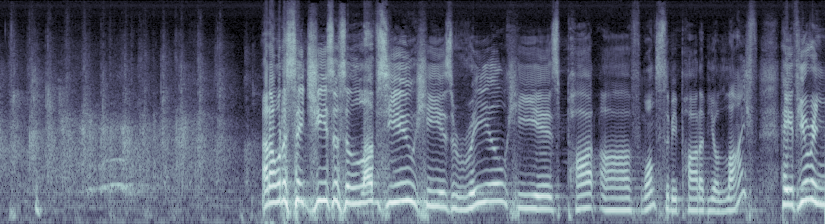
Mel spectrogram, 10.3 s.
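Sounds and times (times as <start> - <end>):
audience applause: 0.0 - 3.3
speech: 0.4 - 0.7, 3.3 - 10.3.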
